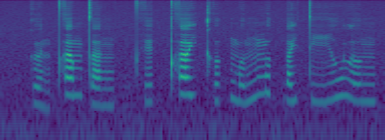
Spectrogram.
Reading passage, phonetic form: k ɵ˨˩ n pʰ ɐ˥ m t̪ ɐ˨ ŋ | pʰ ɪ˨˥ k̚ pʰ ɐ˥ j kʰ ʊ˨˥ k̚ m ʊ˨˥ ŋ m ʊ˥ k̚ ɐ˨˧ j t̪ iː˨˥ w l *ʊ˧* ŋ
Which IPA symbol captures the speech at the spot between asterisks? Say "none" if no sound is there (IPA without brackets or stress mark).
ʊ˧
